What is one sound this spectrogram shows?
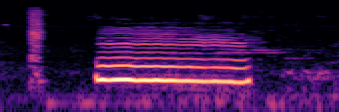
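A young woman hums a steady note close by.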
